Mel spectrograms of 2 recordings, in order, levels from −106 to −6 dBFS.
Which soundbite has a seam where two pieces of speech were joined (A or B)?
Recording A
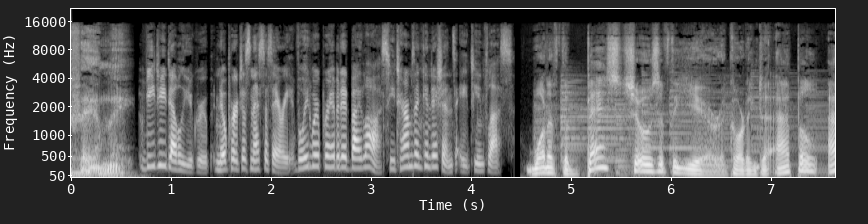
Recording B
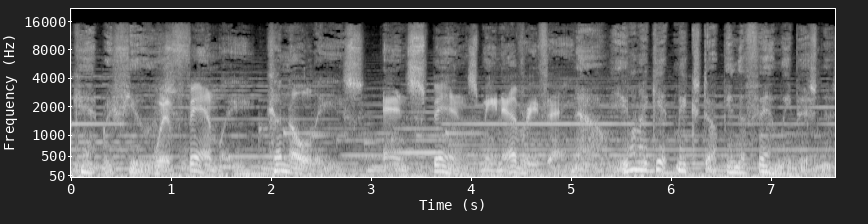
A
